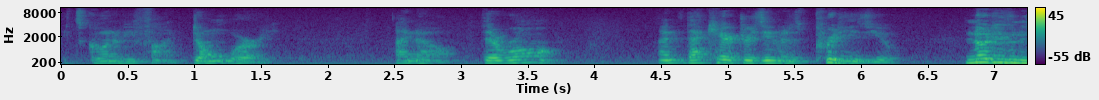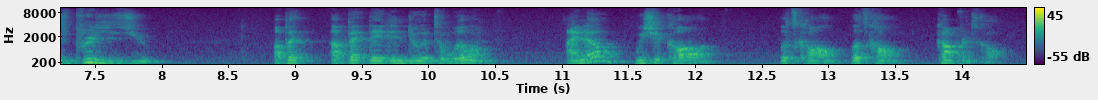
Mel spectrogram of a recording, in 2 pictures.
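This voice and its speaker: A man's voice: fairly high pitch, animated, normal speed, pauses often, roomy sound, close to an everyday voice. A man playing a fussy, melodramatic friend who gushes repetitive reassurance in a comic improvised skit. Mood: soothing, conspiratorial. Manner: gushing, repetitive, cooing reassurance. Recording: noisy humming home recording.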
